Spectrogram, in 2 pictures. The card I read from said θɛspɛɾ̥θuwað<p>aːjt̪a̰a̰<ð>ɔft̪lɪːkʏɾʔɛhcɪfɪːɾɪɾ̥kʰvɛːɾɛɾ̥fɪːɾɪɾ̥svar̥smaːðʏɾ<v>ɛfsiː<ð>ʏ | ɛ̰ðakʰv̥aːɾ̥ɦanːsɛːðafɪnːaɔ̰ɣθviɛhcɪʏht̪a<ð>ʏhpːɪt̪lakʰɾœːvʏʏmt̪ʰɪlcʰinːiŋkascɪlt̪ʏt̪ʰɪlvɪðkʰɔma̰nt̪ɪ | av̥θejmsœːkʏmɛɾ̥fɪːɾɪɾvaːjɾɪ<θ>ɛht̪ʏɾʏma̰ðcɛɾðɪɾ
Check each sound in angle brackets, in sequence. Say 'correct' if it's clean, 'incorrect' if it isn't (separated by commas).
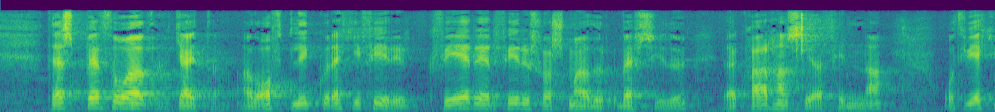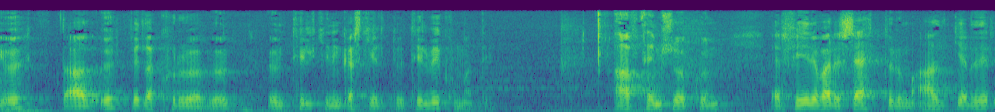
incorrect, correct, correct, correct, correct, incorrect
